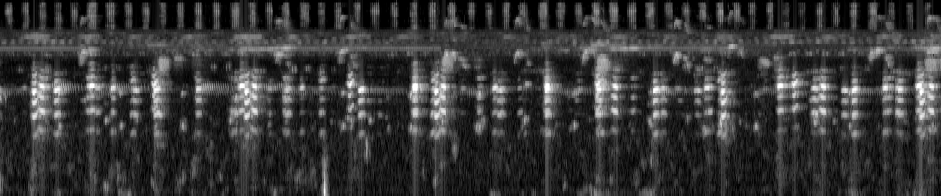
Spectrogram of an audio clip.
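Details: Frogs in a swamp in Thailand before sunset keep up dense, rattling pulse trains from several animals at once. A continuous high shrill background drones throughout, and one sharp click cuts through near five seconds.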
